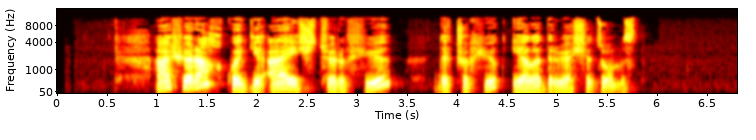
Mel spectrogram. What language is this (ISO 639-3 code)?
abk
